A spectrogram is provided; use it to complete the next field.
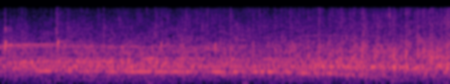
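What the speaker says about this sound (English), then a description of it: "I'll raise it, and then I want you to clap and cheer." An audience at a children's church drama show claps and cheers in a dense, steady burst of applause, loud and close, filling the whole moment with no talk over it.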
